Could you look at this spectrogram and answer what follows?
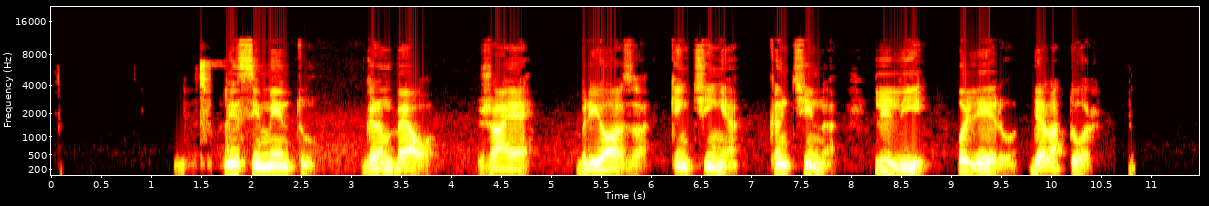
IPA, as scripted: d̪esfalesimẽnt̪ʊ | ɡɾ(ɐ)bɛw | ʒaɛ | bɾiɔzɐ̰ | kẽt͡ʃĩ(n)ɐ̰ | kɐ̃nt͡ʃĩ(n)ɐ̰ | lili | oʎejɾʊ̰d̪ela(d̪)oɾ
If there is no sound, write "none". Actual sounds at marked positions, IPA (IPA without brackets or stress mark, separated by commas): ɐ̃, ɲ, n, t̪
